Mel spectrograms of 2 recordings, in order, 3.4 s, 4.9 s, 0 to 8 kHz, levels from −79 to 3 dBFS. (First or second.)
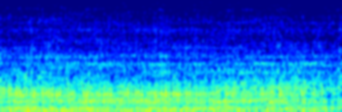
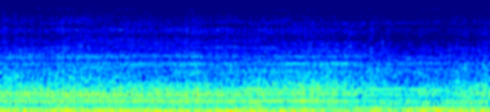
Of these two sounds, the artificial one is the first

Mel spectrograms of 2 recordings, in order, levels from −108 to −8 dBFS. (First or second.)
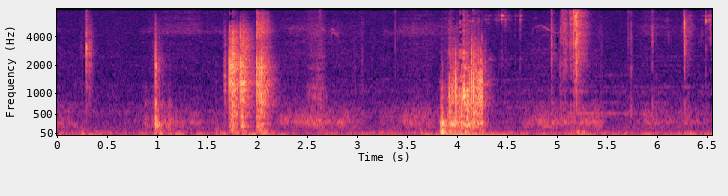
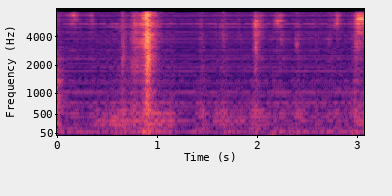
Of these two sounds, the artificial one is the second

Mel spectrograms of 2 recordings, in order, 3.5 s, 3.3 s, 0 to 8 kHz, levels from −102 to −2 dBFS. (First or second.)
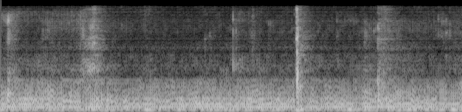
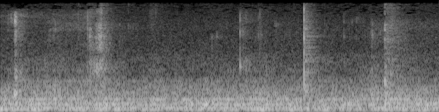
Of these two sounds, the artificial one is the first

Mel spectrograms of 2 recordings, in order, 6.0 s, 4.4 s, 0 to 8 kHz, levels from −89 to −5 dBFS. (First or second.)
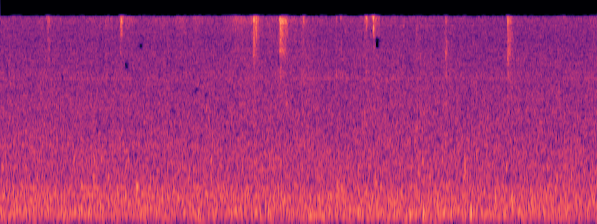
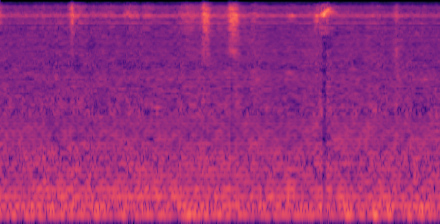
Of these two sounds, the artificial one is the second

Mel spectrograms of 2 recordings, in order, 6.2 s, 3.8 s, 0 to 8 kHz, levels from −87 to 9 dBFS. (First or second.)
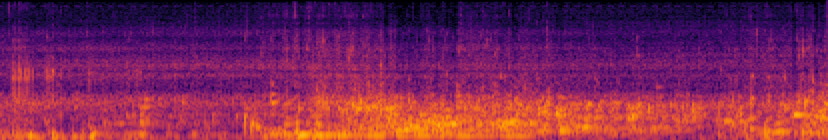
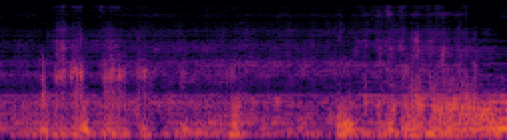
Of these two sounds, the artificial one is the second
